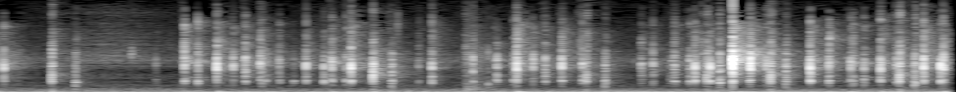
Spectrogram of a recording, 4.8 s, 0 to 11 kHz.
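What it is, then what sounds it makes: Mechanical keyboard with plastic keycaps. Fingertips of both hands type on a $250 custom compact mechanical keyboard with red/pink plastic keycaps and Gateron Milky Yellow switches. Short, bright, dry clacks come in rapid, uneven bursts with very little low end, starting sparse and then settling into steady typing.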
